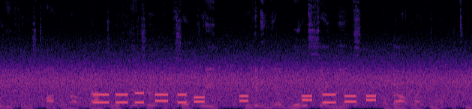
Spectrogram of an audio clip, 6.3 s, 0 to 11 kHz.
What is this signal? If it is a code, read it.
DTMF, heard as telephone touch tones, dialled by hand, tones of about 160 ms, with phone line noise and speech in English. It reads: 33A934 8 0350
